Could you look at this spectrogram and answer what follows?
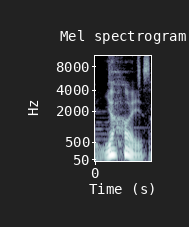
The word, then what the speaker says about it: YAHAE: 清澄三丁目、清澄長屋の一角にある靴下屋さん、ヤハエさんですね、 YAHAE と書いてヤハエさんです。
